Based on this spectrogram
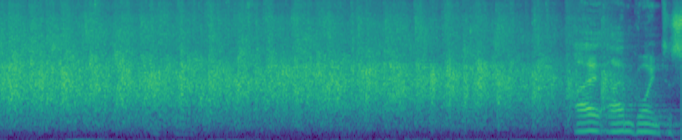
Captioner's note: applause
